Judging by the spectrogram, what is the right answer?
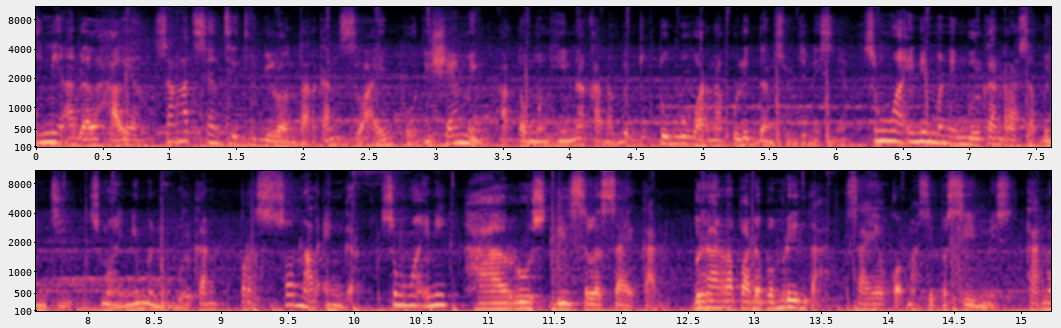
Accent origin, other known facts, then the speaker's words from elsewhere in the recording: East Java, Indonesia; Saya dari Jawa Timur, yang sering ancuk-ancuk dan giamput-giamput.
